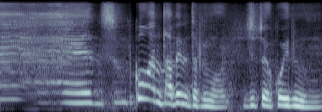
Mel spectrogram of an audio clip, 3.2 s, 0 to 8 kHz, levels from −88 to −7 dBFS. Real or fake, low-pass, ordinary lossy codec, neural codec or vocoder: fake; 7.2 kHz; none; codec, 16 kHz, about 1 kbps, DyCAST, with the encoder's durations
